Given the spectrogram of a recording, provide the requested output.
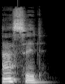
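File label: "acid", British English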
